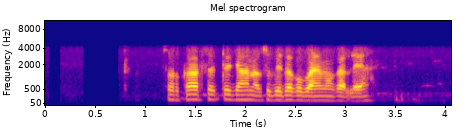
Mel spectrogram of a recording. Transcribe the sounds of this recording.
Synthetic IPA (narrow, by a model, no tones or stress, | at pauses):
sɔɾkaɾsɛʔt̪ɛd͡ʒaɦanaʔsubid̪ʱakɔbajamaɡaʔ̪̚lɛja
